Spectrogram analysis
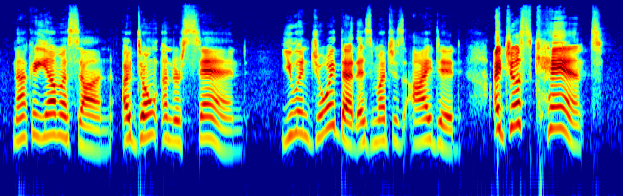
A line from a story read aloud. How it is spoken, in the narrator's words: exclaimed, breaking free at last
